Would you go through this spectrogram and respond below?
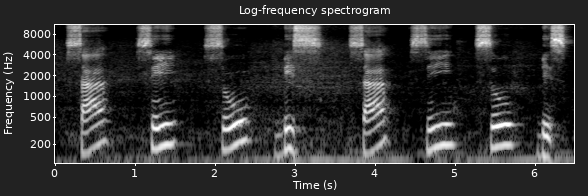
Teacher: cara membaca huruf sin agar tipis, tidak tebal, maka pangkal lidah kita tekan ke bawah supaya tidak naik ke atas. Kalau sudah naik ke atas berubah menjadi huruf sad.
